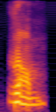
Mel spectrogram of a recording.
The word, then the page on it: rhomb: Indian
